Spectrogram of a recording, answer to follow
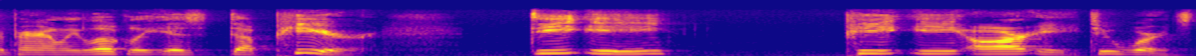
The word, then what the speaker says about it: De Pere: guess of uh well the connect the correct pronunciation apparently locally is de pere d-e-p-e-r-e two words d-e-p-e-r-e and i thought that might be de pere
